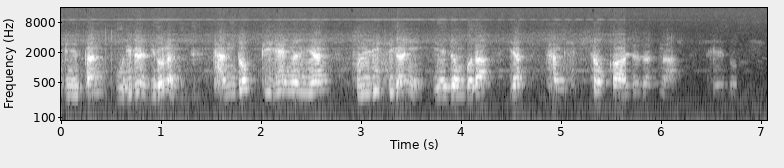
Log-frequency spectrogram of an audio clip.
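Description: An elderly man talks calmly up close.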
